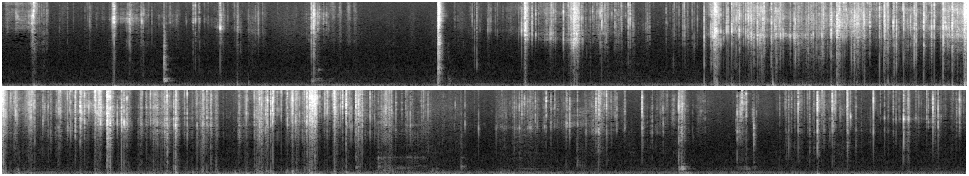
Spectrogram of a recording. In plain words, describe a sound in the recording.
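Fingers crack and peel the shell off a hard-boiled egg close to a microphone.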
